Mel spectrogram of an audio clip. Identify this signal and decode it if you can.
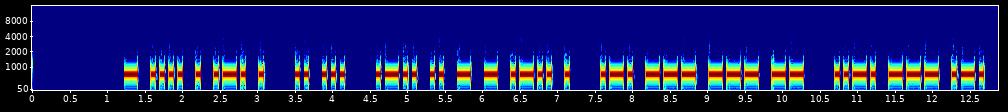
Morse code, heard as a keyed tone, about 20 wpm, 700 Hz. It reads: THERE IS LITTLE ROOM FOR
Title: Sentences from Top 1000 Words - Review Part 6 - 20wpm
